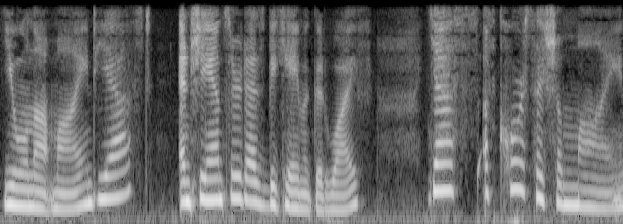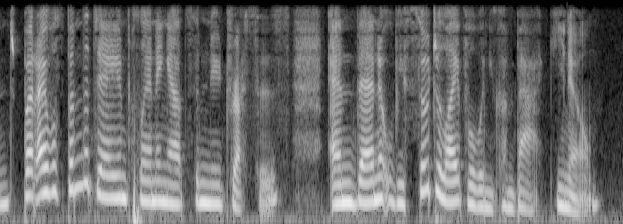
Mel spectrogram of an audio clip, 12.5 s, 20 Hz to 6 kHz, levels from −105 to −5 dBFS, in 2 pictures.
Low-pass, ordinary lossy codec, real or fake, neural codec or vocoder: 5.4 kHz; AAC, 48 kbps; real; none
